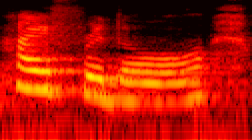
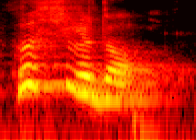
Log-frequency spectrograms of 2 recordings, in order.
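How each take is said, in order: First: The word is said with an English pronunciation. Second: The word is said with a Welsh pronunciation. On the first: "in English they call it, we, we say Hyfrydol" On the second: "on some Welsh pronunciations and it's something more like"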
